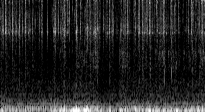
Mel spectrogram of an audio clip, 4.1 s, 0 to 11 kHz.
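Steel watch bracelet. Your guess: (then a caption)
Loose. The all-steel bracelet of a Benyar BY-5176M, a cheap Rolex Milgauss-style watch, is shaken. It gives off a continuous metallic rattle with squeaks, bright and dense in the high frequencies over a low background rumble. The bracelet is abnormally noisy, louder than other watches, and the noise sounds cheap.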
